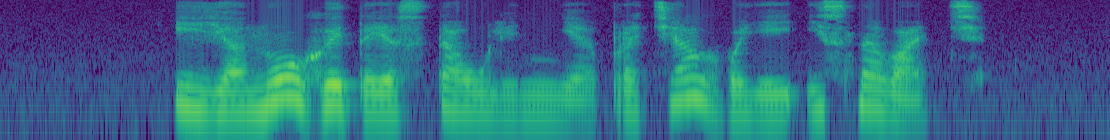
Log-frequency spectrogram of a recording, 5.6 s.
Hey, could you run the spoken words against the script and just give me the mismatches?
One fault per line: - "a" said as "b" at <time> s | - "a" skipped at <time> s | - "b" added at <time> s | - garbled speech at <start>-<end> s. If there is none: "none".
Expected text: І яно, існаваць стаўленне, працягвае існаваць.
- "існаваць" said as "гэтае" at 1.6 s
